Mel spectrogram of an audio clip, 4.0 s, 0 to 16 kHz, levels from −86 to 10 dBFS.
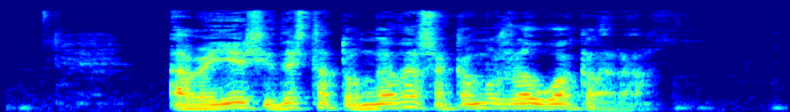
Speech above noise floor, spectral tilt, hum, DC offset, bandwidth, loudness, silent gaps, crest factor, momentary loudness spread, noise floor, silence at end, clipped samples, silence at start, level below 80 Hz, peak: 41 dB; -6 dB/octave; none; under 0.1%; 11.5 kHz; -20 LUFS; none; 18 dB; 10 LU; -61 dBFS; 0.7 s; under 0.1%; 0.85 s; -56 dBFS; -4 dBFS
